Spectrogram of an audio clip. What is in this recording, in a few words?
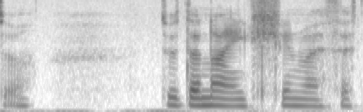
"naill", Welsh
